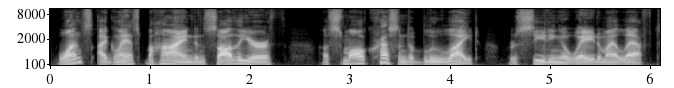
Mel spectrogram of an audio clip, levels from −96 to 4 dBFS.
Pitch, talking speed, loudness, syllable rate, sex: 115 Hz, 185 wpm, -20 LUFS, 4.9 syllables/s, male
